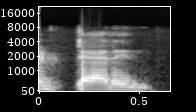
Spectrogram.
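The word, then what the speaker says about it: pterin: और एक है बेटा टेरिन, P वहां पे साइलेंट है, तो इसका नाम हो जाएगा तुम्हारा टेरिन प्रोटीन।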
